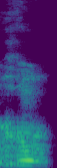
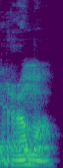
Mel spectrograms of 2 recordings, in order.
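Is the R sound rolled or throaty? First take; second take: throaty; rolled. First: The R is made in the throat. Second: The R is rolled with the tongue tip. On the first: The speaker calls it right. "when I should be saying Roman" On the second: The speaker calls it wrong. "I might say Roman"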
